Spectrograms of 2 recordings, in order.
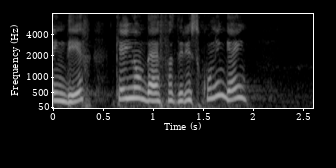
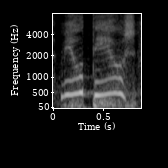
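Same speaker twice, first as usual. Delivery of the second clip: shocked friend; 10 semitones higher, 3 dB louder than usual. Retold or imitated.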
